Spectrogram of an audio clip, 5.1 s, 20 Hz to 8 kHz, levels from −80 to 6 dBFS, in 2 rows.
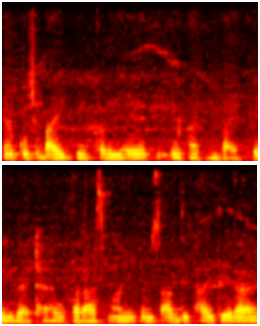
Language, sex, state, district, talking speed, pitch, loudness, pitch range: Hindi, female, Chhattisgarh, Bastar, 295 wpm, 195 Hz, -17 LUFS, 190-205 Hz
